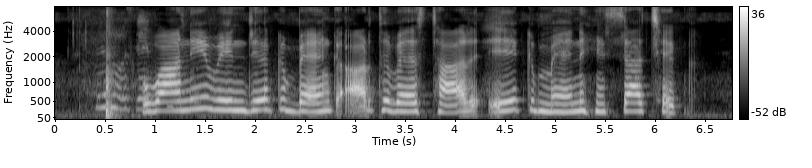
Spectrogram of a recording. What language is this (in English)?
Magahi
